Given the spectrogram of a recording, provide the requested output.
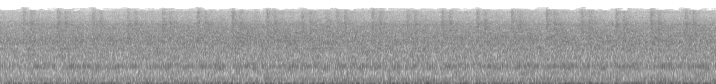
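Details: Toyota Sequoia warmed up hot at idle before an oil change: steady idle with a fast, faint ticking clearly from one side of the engine; owner suspects an exhaust leak, possibly a cracked manifold, not yet pinned down.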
